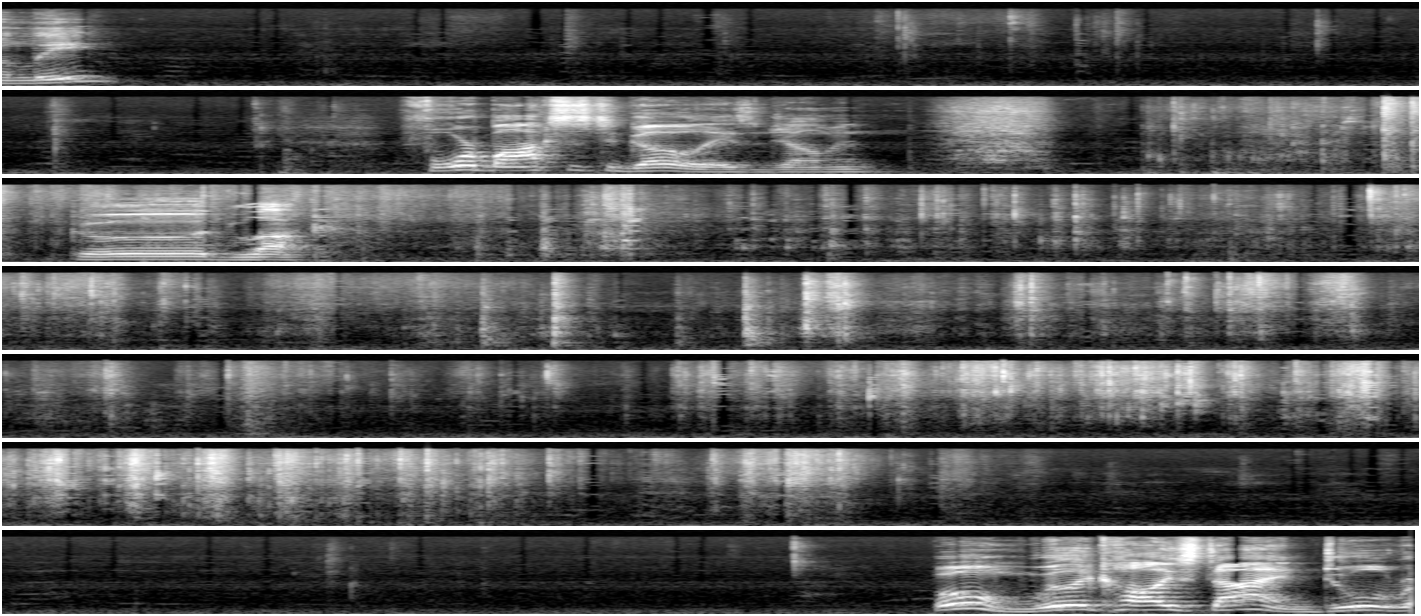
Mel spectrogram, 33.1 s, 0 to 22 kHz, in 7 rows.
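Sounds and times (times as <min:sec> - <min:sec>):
packaging crinkling and tearing: 0:08.5 - 0:27.0.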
